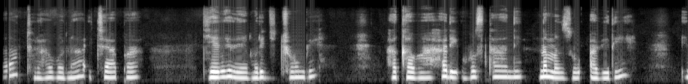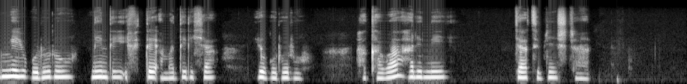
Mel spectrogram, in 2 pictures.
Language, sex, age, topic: Kinyarwanda, female, 18-24, government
